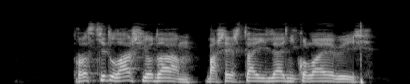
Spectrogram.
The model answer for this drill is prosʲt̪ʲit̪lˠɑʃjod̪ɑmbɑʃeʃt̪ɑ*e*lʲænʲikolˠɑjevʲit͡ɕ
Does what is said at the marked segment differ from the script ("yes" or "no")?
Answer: yes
